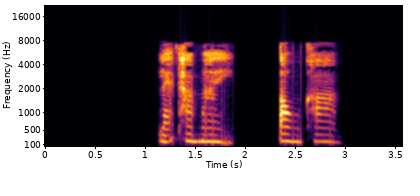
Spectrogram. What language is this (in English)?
Thai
